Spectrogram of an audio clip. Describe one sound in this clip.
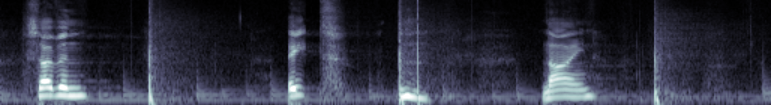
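Gloved punches smack sharply against a padded strike shield.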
